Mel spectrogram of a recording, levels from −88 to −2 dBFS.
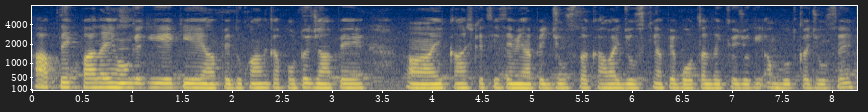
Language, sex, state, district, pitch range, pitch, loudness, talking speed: Hindi, male, Haryana, Rohtak, 140-145 Hz, 145 Hz, -17 LUFS, 285 wpm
